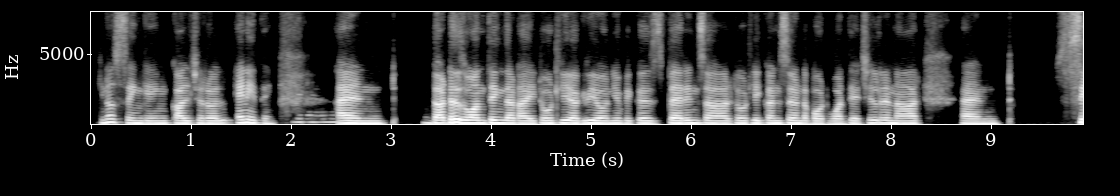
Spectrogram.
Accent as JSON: {"language": "English", "town": "Bangalore", "region": "Karnataka", "country": "India", "tie": "born or raised there", "said": "I grew up in Bangalore"}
